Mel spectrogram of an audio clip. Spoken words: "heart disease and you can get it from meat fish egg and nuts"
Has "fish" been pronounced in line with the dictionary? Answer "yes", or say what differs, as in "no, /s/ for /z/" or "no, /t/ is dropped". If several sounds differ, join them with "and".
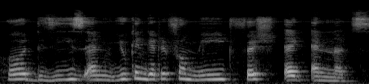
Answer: yes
